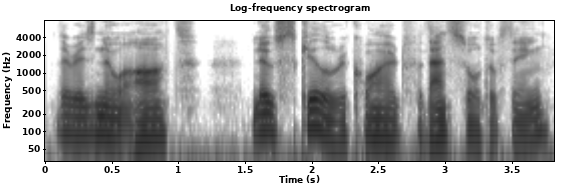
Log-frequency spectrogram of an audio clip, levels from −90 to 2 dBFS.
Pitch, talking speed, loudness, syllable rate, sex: 85 Hz, 190 wpm, -21 LUFS, 4.6 syllables/s, male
